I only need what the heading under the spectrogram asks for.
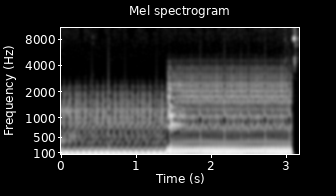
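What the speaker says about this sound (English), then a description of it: "And that really is just that bass guitar." Dry bass guitar with the effects switched off, a short run of clean, sustained low notes played close, then stopping abruptly.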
